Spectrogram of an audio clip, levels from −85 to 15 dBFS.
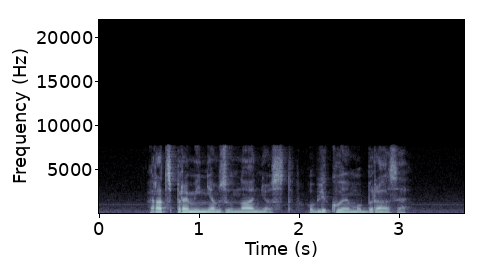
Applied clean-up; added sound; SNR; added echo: none; none; none; none.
